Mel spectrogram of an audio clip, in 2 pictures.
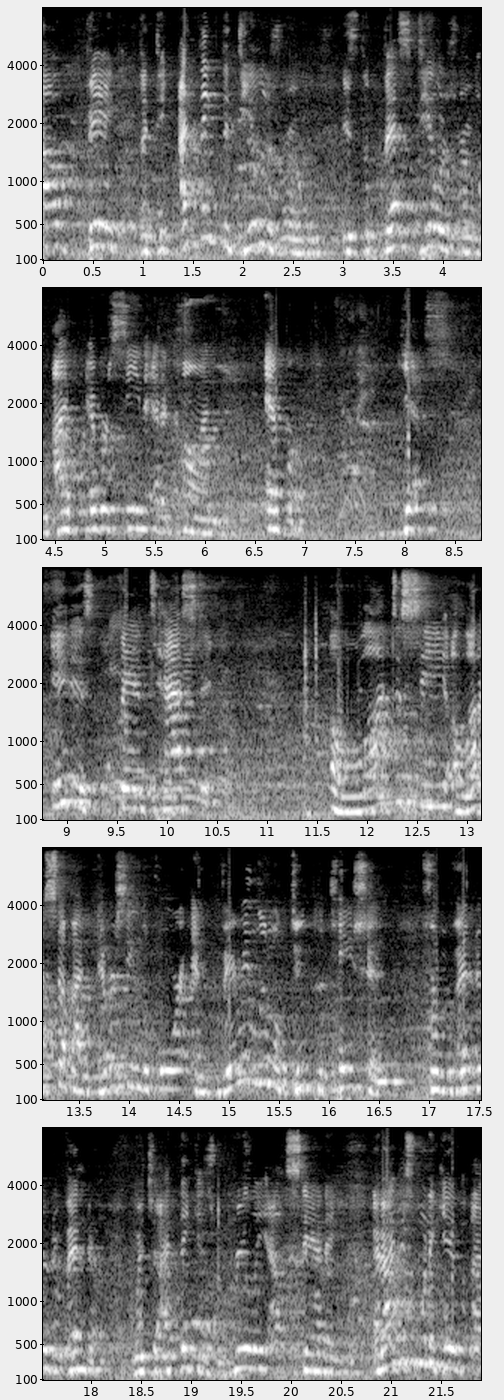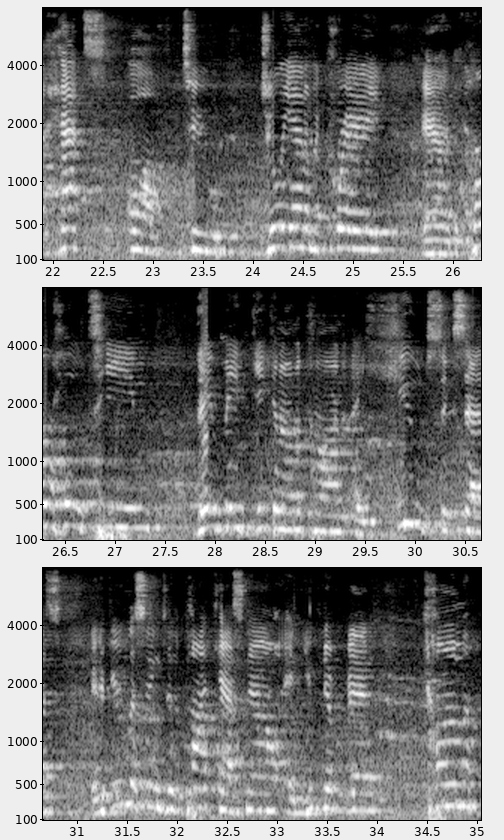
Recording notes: Live From Geekonomicon 2015. The team is all LIVE in the same room for the first time in our broadcast history!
